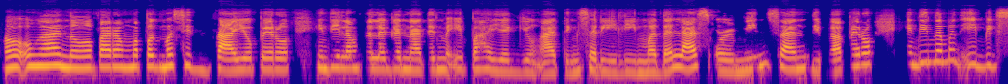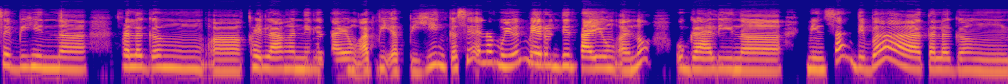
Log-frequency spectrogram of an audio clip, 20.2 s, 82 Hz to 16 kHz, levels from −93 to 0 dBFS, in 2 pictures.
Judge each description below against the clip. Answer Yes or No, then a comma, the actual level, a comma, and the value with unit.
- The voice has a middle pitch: No, high, 215 Hz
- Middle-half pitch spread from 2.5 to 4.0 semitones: Yes, average, 3.5 semitones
